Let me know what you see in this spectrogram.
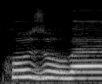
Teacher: സായ് ഉച്ചരിക്കുമ്പോൾ അസ് ആ ഒരു സൗണ്ട് തന്നെ കൊടുക്കുക കേട്ടോ. തേനീച്ചയുടെ മൂളൽ പോലെയുള്ള സൗണ്ട് കൊടുത്തിട്ട് ഉച്ചരിക്കുക.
